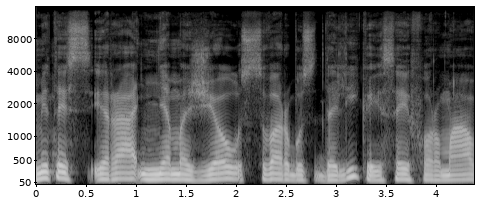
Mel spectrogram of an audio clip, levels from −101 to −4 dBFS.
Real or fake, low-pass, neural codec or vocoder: real; 14.4 kHz; none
